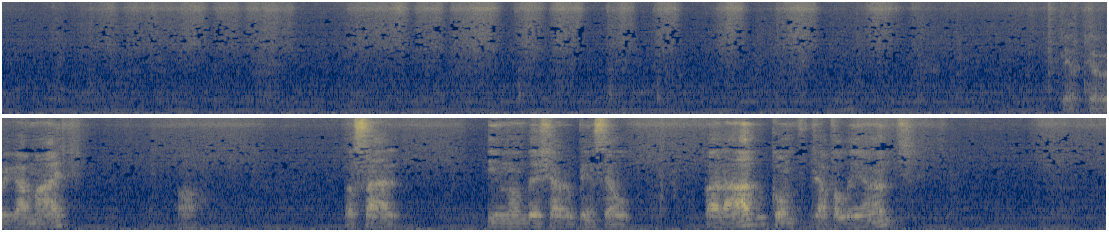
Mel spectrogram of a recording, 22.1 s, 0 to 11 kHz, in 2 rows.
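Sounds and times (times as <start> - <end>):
hissing paintbrush strokes: 0.7 - 9.7, 11.6 - 18.9, 19.6 - 22.0.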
